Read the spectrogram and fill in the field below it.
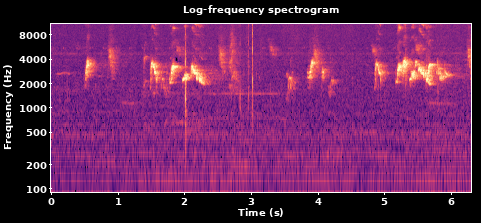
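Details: Red-whiskered bulbul with a 'bell voice' singing as a decoy to lure wild birds during trapping, 15 June 2016. Bright warbled phrases, bursts of quick rising and falling notes repeated several times, with faint background hiss.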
